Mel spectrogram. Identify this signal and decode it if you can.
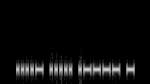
Morse code, heard as a keyed tone, about 52 wpm, 700 Hz. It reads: 451T
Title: Four Challenging Letter-Number Combinations 50wpm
